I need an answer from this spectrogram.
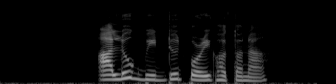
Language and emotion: Assamese, neutral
